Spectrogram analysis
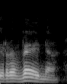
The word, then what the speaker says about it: Ravenna: to make sure that I could say Ravenna like a true Italian, because I was getting it horribly wrong.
